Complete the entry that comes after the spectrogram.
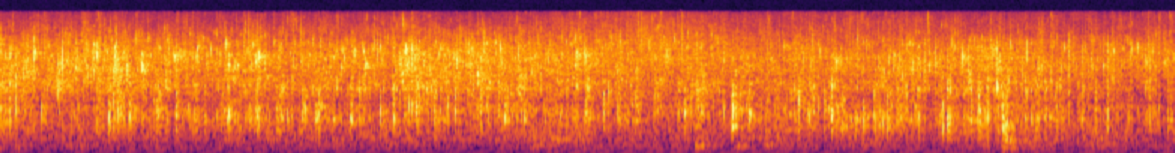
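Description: Breaded chicken nuggets sizzling and crackling as they shallow-fry in hot oil in a pan, with a few light clicks of a slotted spatula turning them and lifting them out.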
